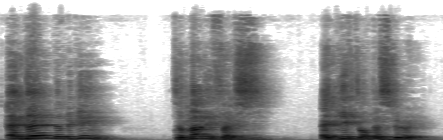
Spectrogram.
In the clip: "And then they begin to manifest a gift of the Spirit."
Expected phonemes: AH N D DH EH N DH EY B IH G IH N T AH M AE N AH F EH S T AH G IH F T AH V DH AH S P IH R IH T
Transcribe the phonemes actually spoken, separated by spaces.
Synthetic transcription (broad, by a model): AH N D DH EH N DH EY B IH G IH N T AH M AE N AH F EH S T AH G IH F T AH V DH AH S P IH R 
